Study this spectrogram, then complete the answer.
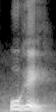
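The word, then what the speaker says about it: oreille: क्या बोल सकते हैं इयर उअर उअर से हम बोल सकते हैं उरे उहे दैट्स द राइट प्रोनंसिएशन।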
